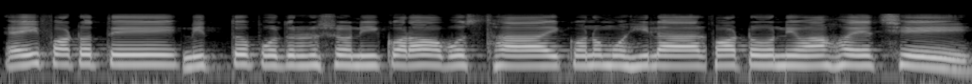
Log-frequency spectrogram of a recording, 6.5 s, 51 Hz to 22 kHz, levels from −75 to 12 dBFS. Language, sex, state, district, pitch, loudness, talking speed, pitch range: Bengali, male, West Bengal, Dakshin Dinajpur, 200 Hz, -15 LUFS, 110 wpm, 200-210 Hz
